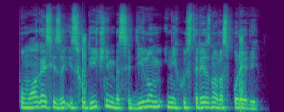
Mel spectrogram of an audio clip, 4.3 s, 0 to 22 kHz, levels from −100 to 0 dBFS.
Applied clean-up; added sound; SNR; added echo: neural mask model RNNoise.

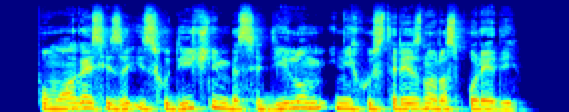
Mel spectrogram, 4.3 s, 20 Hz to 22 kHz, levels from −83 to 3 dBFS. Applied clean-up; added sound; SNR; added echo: none; none; none; none.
